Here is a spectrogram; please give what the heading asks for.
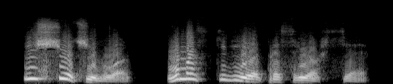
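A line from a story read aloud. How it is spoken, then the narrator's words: Tossed off dismissively. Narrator (Russian): Бросила она на ходу, даже не повернув головы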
